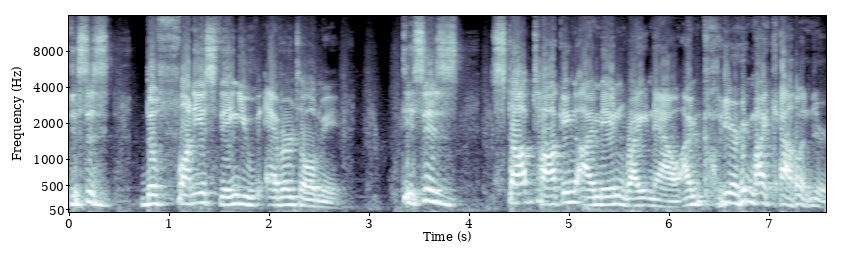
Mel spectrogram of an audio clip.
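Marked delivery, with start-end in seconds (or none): none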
